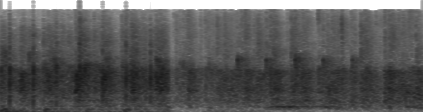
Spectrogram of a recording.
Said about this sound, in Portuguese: Muito bem. Uma salva de palmas.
